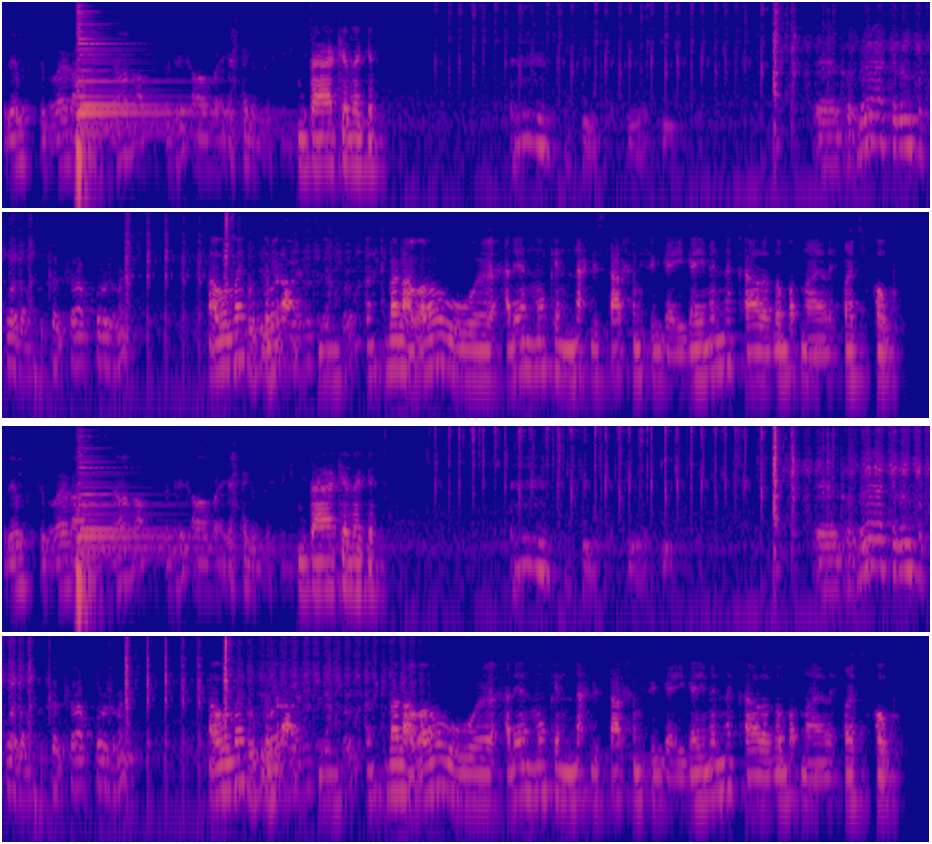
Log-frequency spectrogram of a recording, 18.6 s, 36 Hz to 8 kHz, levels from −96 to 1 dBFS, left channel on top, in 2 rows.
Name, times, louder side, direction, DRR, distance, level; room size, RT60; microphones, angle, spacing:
voice 1, 0.0-2.9 5.1-5.5 5.8-6.0 6.2-6.7 8.1-10.6 11.7-12.8, right 1 dB, 20° right, 6 dB, 2.0 m, -61 dB
sound 1, 0.7-3.8, left 4 dB, 85° left, 1.9 m, -55 dB
voice 2, 3.0-3.7 11.3-12.7 12.9-18.2, left 1 dB, 45° left, 5 dB, 1.9 m, -53 dB
sound 2, 3.6-15.2, right 12 dB, 55° right, 1.1 m, -54 dB
24.0 x 9.7 x 3.3 m, 0.34 s
head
